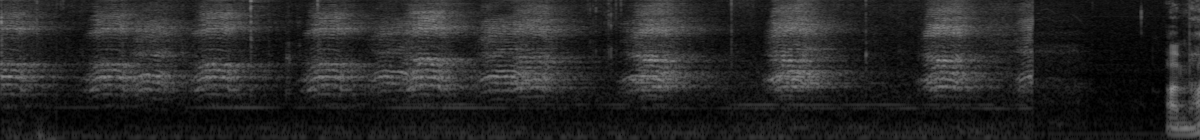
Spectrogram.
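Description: A crow cawing over and over, about two calls a second, stopping about five seconds in.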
